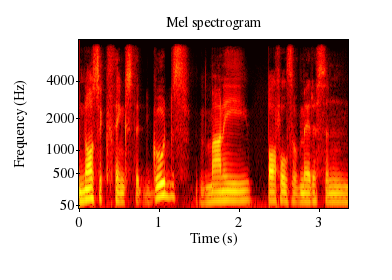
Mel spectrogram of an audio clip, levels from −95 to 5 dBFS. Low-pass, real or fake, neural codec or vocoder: 7.2 kHz; fake; codec, 16 kHz, 1 kbps, X-Codec, WavLM features, trained on Multilingual LibriSpeech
